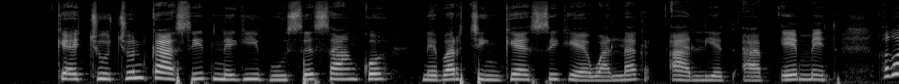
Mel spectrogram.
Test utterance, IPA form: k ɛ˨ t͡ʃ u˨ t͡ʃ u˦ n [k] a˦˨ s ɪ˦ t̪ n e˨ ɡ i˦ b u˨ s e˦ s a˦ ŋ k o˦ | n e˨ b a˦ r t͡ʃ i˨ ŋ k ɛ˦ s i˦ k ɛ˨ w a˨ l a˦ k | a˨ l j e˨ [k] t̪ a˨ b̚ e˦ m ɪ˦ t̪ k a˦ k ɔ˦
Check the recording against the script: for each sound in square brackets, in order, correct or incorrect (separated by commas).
correct, incorrect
